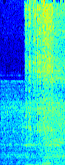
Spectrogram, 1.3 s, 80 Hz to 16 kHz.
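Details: Jeep CJ-7, accelerator pump adjustment turned to one extreme, owner unsure if minimum or full: quick blip swells but hesitates and flattens, a stumble just off idle; turning it the other way made it worse.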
